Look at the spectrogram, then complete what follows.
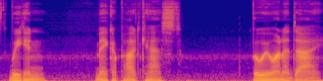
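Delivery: dry, flat, expressionless deadpan delivery. Describing Gen Z humor, speaker gives an example line: deadpan. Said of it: "it's very deadpan too".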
